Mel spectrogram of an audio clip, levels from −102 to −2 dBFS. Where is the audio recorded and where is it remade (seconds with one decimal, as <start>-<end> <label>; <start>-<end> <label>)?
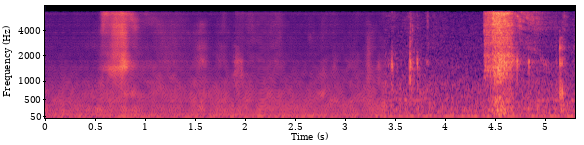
0.0-3.4 remade; 3.4-5.3 recorded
